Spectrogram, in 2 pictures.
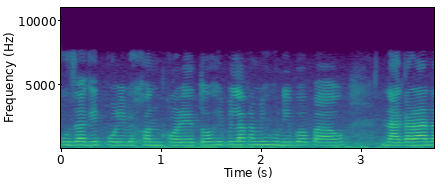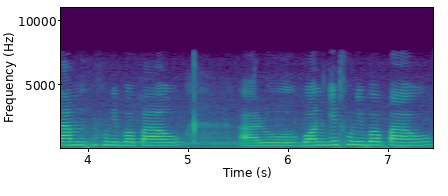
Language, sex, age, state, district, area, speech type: Assamese, female, 18-30, Assam, Nalbari, rural, spontaneous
